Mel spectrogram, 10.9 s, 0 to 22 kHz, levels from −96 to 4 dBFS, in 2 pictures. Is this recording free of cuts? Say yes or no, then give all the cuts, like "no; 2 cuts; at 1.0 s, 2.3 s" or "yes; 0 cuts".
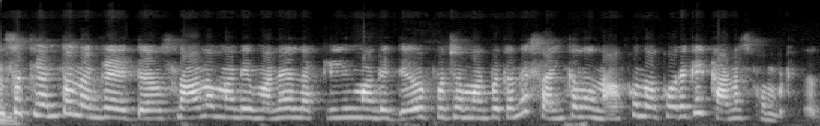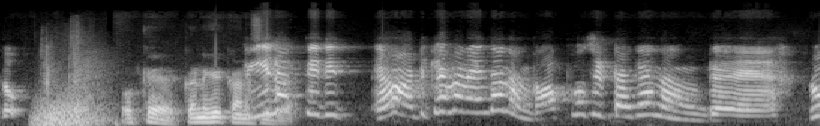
yes; 0 cuts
